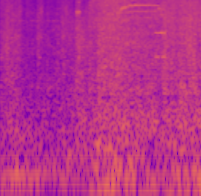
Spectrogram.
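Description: Fire crackles and roars from a burst of flames.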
